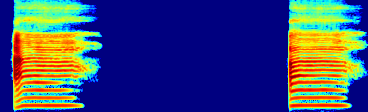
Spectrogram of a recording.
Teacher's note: With our main vowel, a, here written as a, your lip shapes is mouth open, medium wide, center of tongue low.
